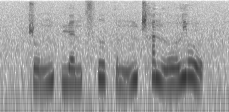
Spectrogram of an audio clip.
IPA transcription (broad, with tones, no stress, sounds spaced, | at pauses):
ʈ͡ʂ ʊ˧˥ ŋ | ɥ ɛ˧˥ n t͡sʰ ɹ̩˥˩ k ə˨˩ n n̪ ə˥˧ n ʈ͡ʂʰ a˥˩ n l o˧˥ ʊ̯ l j o˥˩ ʊ̯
